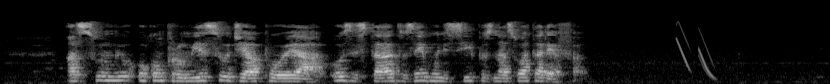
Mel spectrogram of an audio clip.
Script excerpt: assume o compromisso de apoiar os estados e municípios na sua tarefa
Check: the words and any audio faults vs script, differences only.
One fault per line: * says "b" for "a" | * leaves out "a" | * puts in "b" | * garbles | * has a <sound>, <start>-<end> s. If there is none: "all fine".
* has a chirp, 6.8-7.2 s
